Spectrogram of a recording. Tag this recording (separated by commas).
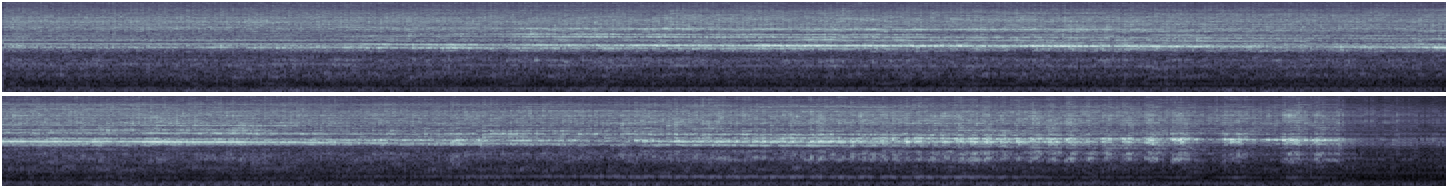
Engine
